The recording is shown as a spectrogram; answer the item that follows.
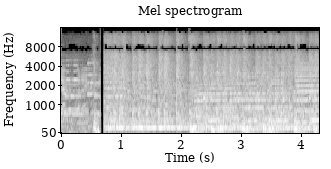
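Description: Brass band playing: reed instruments at first, then after an abrupt cut about two-thirds of a second in, the full band with tubas, saxophones and drums, held brass notes over a steady drum beat.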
